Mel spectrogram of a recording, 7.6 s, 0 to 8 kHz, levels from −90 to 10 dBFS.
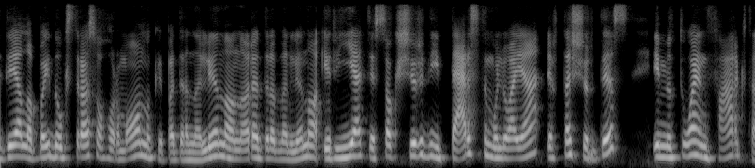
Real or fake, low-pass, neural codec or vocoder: fake; 7.2 kHz; codec, 24 kHz, 1.2 kbps, DualCodec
